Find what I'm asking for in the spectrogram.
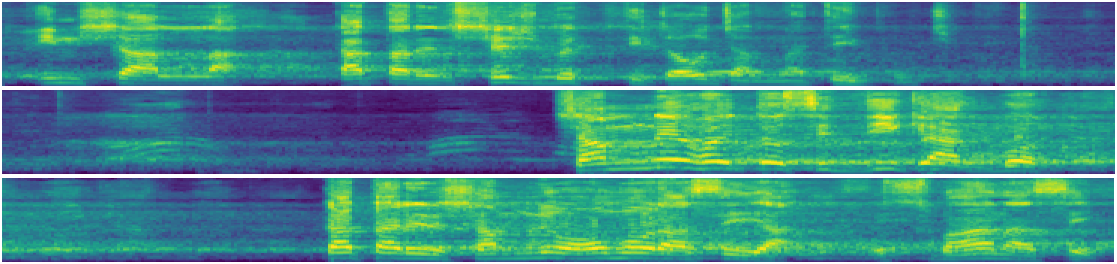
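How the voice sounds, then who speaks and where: A man with a Bangladeshi Bengali accent preaching an Islamic sermon, listing points in rhythmic phrases that rise and fall. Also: high voice. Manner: rhythmic preaching with listed phrases and rising, falling emphasis. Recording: echoey hall reverb.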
